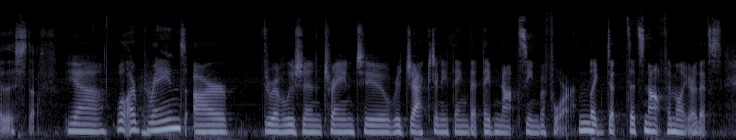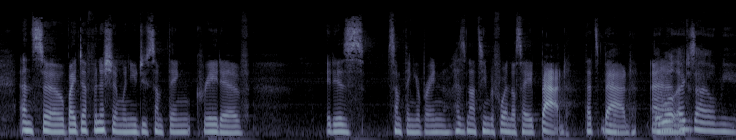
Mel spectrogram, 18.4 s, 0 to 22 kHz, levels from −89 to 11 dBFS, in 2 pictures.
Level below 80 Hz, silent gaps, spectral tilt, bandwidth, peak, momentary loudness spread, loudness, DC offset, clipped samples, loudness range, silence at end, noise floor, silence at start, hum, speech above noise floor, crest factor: -72 dBFS; none; -5 dB/octave; 14.5 kHz; -12 dBFS; 11 LU; -36 LUFS; under 0.1%; under 0.1%; 5 LU; 0 s; -69 dBFS; 0 s; none; 33 dB; 24 dB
